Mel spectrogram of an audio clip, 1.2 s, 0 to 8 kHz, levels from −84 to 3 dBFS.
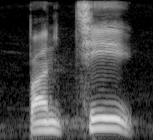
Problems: background sounds at intervals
